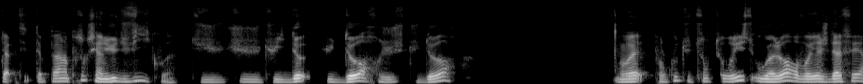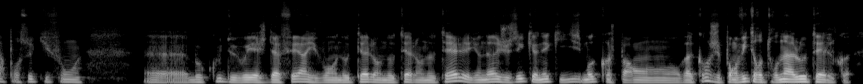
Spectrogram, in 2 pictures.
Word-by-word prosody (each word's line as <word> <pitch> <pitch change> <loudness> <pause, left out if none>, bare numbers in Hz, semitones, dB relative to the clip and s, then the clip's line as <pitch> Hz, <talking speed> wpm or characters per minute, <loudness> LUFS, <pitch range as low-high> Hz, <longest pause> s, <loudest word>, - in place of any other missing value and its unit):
tu - - 0
as - - -6
tu - - -19
as - - -4
pas 140 - -1
l'impression 145 +8 -3
que - - -7
c'est - - +2
un - - +6
lieu 140 +4 +5
de 135 - -4
vie, 165 +4 -4
quoi. 95 -5 -13
Tu 110 -1 -11
tu 115 -2 -8
tu 115 - -5
y 110 - -5
do 140 +6 +5
tu 120 - -8
dors, 135 +8 +6
juste 115 +4 -7
tu 115 - -17
dors. 145 - +2 1.6
Ouais, 130 +3 +4
pour 115 - -7
le - - -12
coup, 175 - -6
tu 175 -3 -13
te - - -18
sens 140 -2 -7
touriste 145 +8 +1
ou 135 -2 +4
alors 145 +8 +6
en - - +3
voyage 125 0 +4
d'affaires 135 +2 +1
pour 110 -1 -12
ceux 125 - -6
qui 115 -2 -14
font, 110 0 -8 0.6
heu 105 -1 -7
heu, - - -7
beaucoup 110 +7 -6
de 115 -4 -4
voyages 105 -1 +1
d'affaires, 110 +5 0
ils 100 -4 -3
vont 105 +1 -3
en 100 - -1
hôtel, 110 +3 0
en 100 -1 -2
hôtel, 100 +2 -1
en 100 - -3
hôtel 135 +11 0
et - - +1
il - - -5
y 105 - -2
en 105 - 0
a 120 +1 +2
je 110 -3 -2
sais 130 +7 -1
qu'il 125 -4 0
y - - +1
en - - +2
a - - 0
qui 115 -4 -9
disent: 120 +1 -6
«Moi, 115 +2 +1
quand - - -5
je 100 - -10
pars 100 -1 -4
en 100 -2 -4
en - - -7
vacances, 100 - -3
j'ai 105 - -4
pas 110 - -2
envie 105 +6 +2
de - - 0
retourner 110 +2 +1
à 115 - +6
l'hôtel, 115 -4 +3
quoi. - - -11
115 Hz, 285 wpm, -24 LUFS, 105-135 Hz, 1.6 s, un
